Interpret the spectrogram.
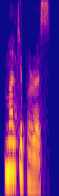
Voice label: "multiparous", Indian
